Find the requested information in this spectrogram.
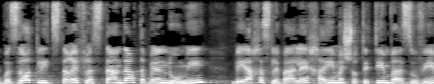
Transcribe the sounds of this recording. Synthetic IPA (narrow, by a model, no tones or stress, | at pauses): bazo̞tleitt͡staʁe̞flastandaʁdhabe̞nleumi | be̞jaχasle̞baːle̞χaimeʃotetimveazuvi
